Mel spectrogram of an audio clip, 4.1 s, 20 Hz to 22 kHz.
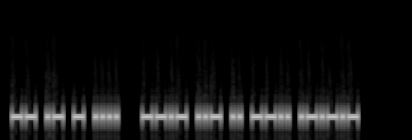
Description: Morse code, heard as a keyed tone, about 36 wpm, 700 Hz. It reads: MATH QUIZ.
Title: Pangram Challenge v2 - 35wpm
